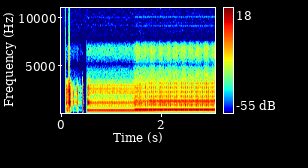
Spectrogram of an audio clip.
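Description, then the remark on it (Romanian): A telephone line keys in a few quick beeps, then a loud, steady tone drones on with no one picking up. No voices are heard. “Sună de nu știu când și indolentul nu vrea să răspundă.”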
